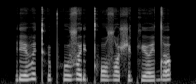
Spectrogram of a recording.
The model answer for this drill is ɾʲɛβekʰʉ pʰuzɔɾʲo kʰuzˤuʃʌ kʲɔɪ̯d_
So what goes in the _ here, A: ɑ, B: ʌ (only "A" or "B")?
B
